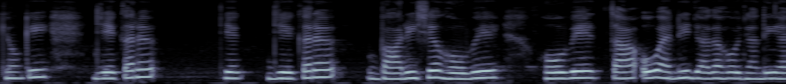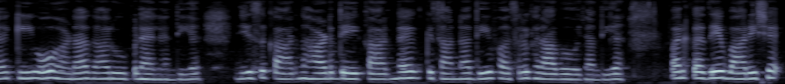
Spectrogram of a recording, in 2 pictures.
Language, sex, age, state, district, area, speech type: Punjabi, female, 18-30, Punjab, Patiala, rural, spontaneous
